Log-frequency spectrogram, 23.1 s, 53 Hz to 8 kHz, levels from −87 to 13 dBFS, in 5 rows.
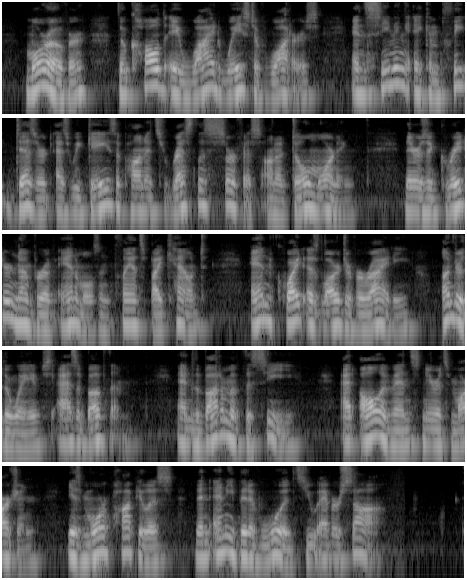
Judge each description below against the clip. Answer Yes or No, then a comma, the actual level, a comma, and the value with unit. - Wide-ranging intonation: No, average, 3.9 semitones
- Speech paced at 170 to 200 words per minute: Yes, average, 175 wpm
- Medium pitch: No, low, 125 Hz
